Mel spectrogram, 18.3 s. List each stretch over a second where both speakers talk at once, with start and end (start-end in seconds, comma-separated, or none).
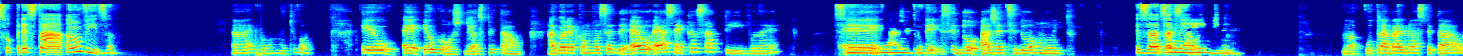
10.5-11.7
